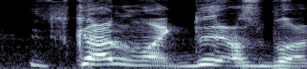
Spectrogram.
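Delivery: loose Brooklyn accent. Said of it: "Like a Brooklyn kinda".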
